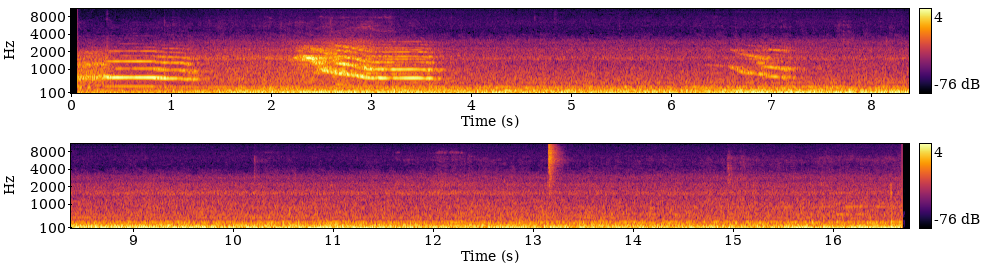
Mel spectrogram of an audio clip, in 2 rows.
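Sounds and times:
snow leopard yowls: 0.1 - 3.9, 6.3 - 7.7
low rumbling background noise: 0.1 - 16.7.

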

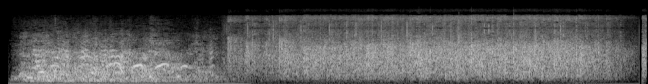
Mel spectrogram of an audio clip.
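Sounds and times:
people laughing: 0.1 - 6.1
people clapping: 2.2 - 6.4.

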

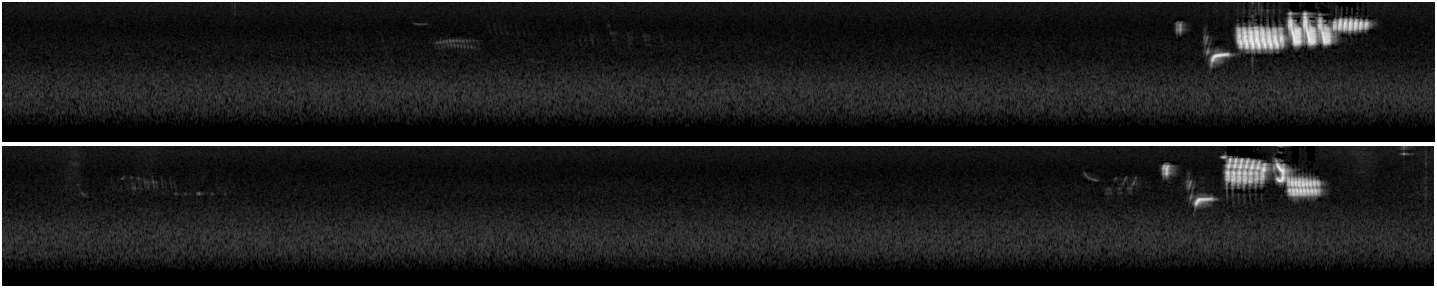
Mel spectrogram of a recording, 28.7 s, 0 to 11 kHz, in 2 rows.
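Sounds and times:
green-tailed towhee calling: 12.0 - 13.7, 25.9 - 27.5.

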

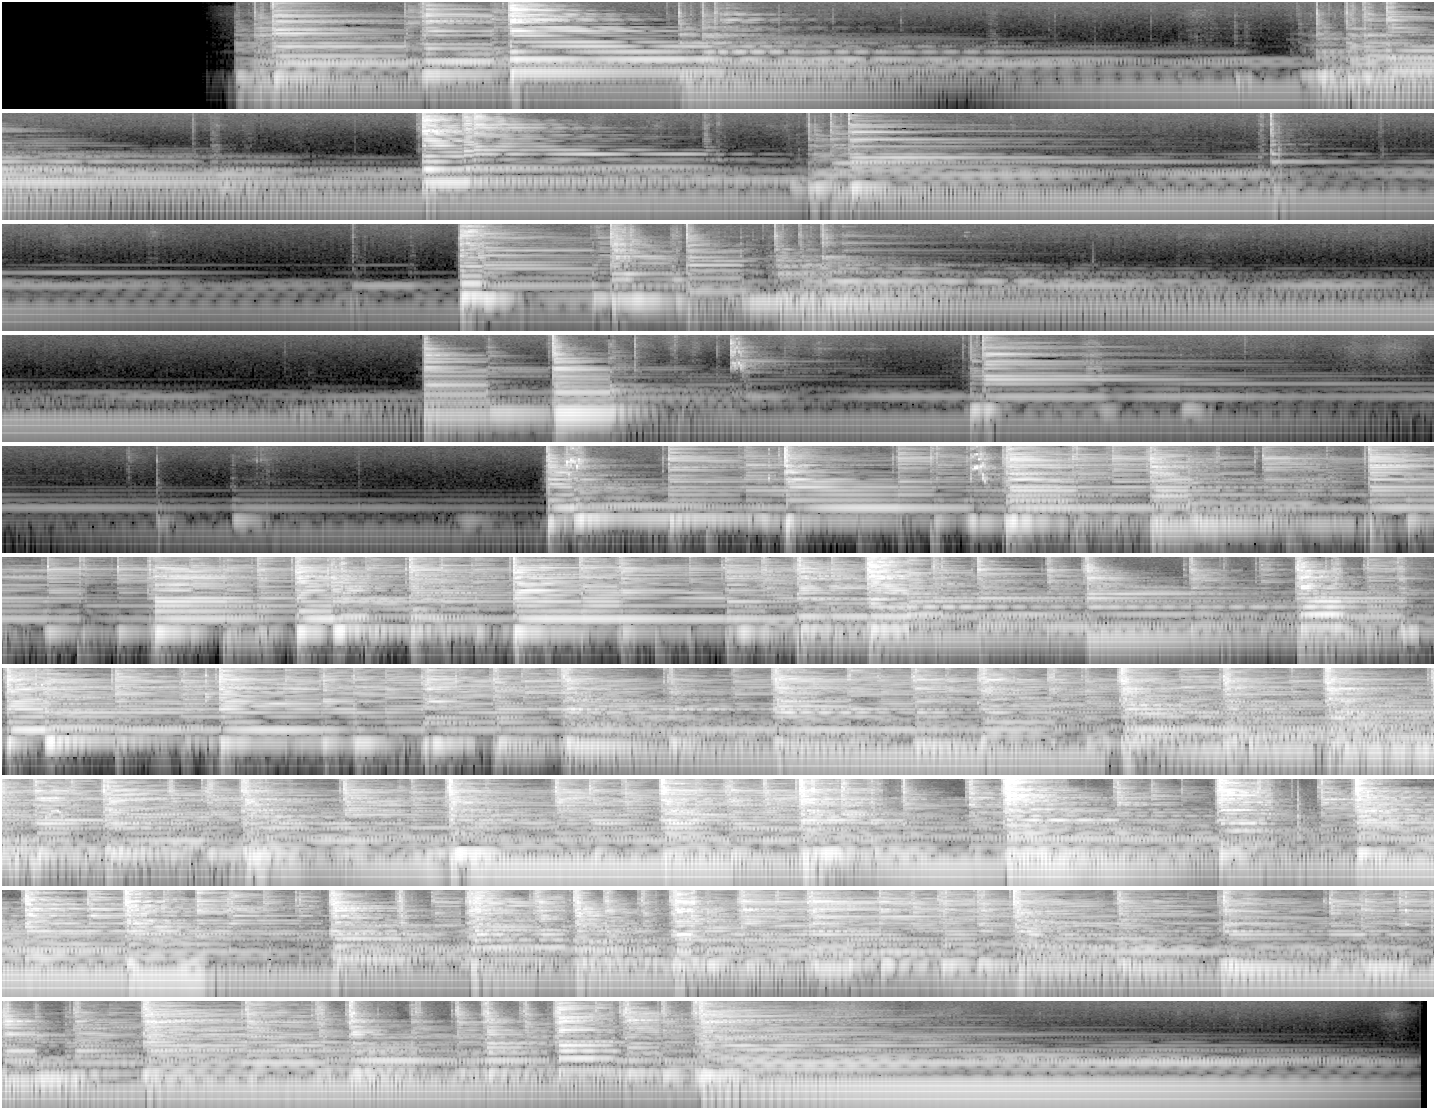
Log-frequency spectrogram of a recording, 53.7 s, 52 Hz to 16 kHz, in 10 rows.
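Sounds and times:
mandolin: 0.8 - 53.6.

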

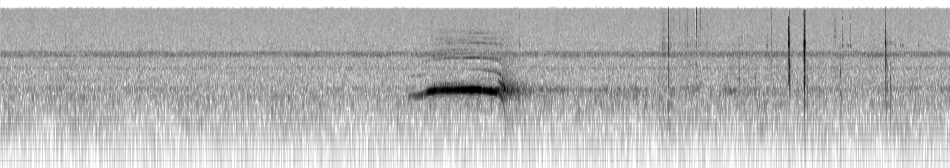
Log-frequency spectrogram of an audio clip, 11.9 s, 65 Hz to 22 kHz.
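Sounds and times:
faint steady hum: 0.0 - 11.8
Spot-bellied eagle-owl wail: 5.1 - 6.7.

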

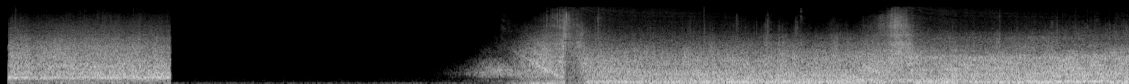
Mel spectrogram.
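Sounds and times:
Sukhoi Su 75 jet aircraft: 0.1 - 1.8, 4.5 - 11.2.

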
